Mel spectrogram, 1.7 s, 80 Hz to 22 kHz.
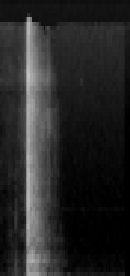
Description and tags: A wooden internal door being slammed.
Recorded with a Marantz PMD-661 with built-in microphones, for A Delicate Balance, Oxford Theatre Guild 2011.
